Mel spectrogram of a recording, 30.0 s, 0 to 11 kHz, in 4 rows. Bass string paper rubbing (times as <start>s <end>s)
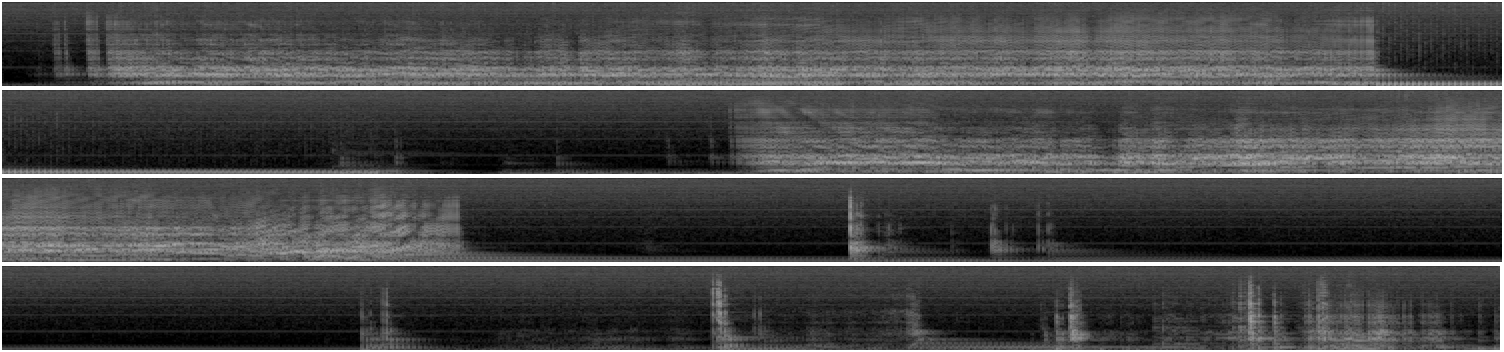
0.0s 7.3s, 9.2s 17.4s, 25.1s 29.9s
